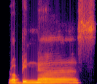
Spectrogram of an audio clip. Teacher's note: the double noon, the a vowel, and then the aleph lengthens that vowel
